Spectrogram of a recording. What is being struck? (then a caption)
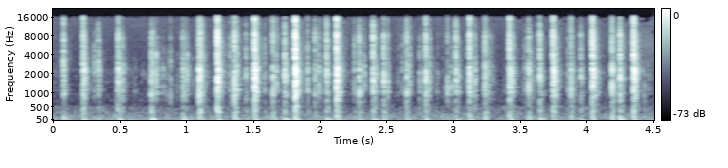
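Clear plastic blister pack on cardboard backing. A small KISS press-on nails package, a clear plastic blister on a cardboard backing held in one hand, is tapped and crinkled with long nails. Quick, irregular, dry plastic clicks and taps come about three per second, bright and crisp with little low end. Each tap dies away almost instantly, with soft crinkling between them.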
